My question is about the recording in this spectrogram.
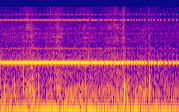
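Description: The spinning-wheel tick sound of the wheelofnames.com name picker, playing faintly from a phone's speaker: ticks so fast they blend into one steady high tone, starting to break into separate ticks near the end as the wheel slows.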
